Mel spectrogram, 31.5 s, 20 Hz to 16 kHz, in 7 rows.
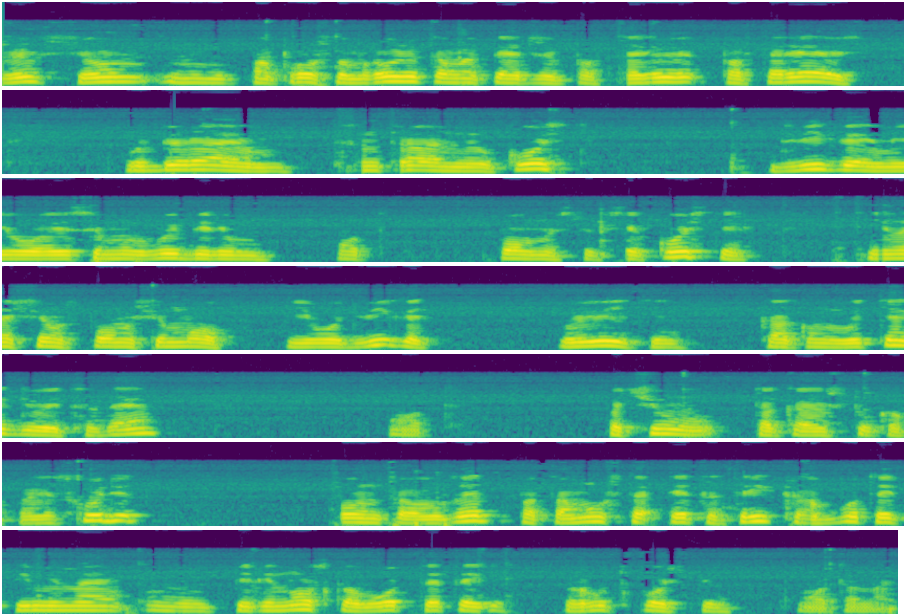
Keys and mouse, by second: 1.6 shift+middle click, 3.1 click, 5.5 middle click, 7.4 middle click, 13.2 click, 14.4-21.7 drag, 22.4 middle click, 25.2 ctrl+z, 26.5 middle click, 27.7 middle click, 29.4 click, 31.3-31.5 middle drag.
